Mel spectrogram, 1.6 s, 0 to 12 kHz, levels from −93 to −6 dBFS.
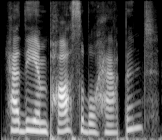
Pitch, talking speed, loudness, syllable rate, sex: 225 Hz, 145 wpm, -18 LUFS, 6.3 syllables/s, female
